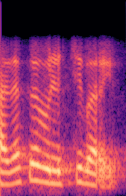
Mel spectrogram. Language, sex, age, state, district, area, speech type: Malayalam, female, 18-30, Kerala, Kannur, rural, conversation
